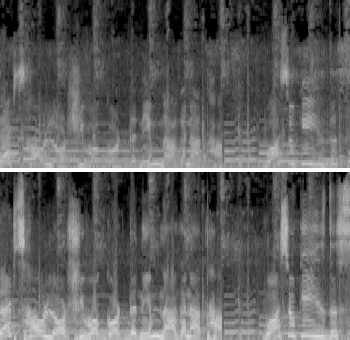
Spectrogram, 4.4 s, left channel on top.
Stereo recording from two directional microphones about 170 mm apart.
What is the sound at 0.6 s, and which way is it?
A woman's voice, 35° right (ahead or behind).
